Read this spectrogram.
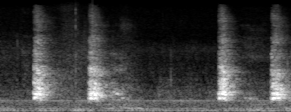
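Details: Repeated barking from Navi, a patient pet dog: four short, loud barks, the first two close together, then a pause of nearly two seconds before two more.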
